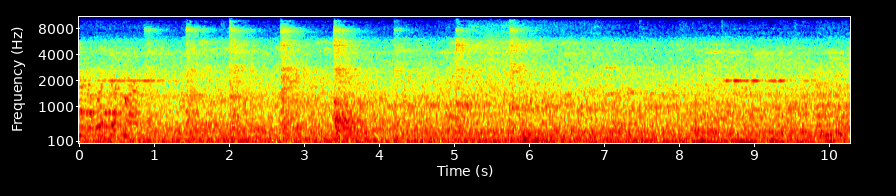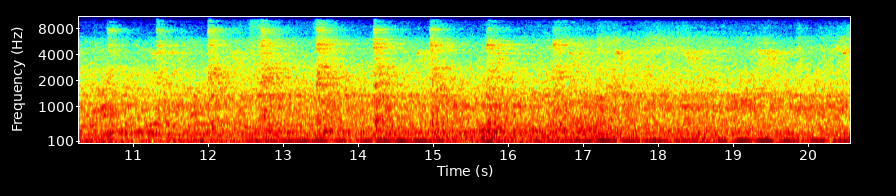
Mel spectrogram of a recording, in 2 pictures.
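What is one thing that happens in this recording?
Footsteps walk steadily on concrete in a large echoing space.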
